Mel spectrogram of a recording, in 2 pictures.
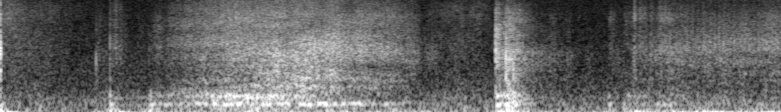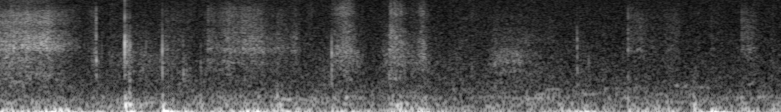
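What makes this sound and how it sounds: A single fingernail slowly traces and scratches over the lid of a closed, hollow backgammon case covered in map-print faux leather. It makes a quiet, breathy rasp with a soft low rumble beneath, swelling and fading as the nail moves. A few sharper clicks cut through, the strongest near the middle.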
